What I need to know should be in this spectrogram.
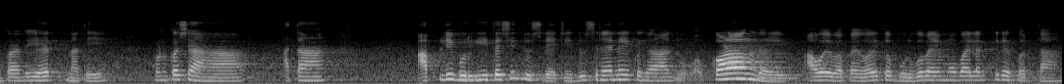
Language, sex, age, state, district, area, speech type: Goan Konkani, female, 30-45, Goa, Pernem, rural, spontaneous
